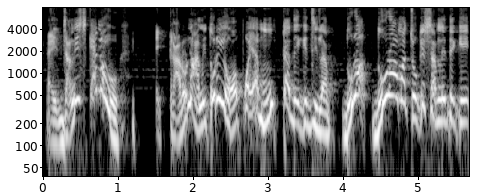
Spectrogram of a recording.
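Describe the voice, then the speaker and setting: A man voicing a superstitious, grumbling woodcutter in a cartoon, husky and agitated, often stuttering out exclamations. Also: high voice, huge pitch swings, brisk, faint music behind, exaggerated voice. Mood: irate. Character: hot-tempered superstitious village woodcutter, grumbling and blaming. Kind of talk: cartoon voice acting.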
